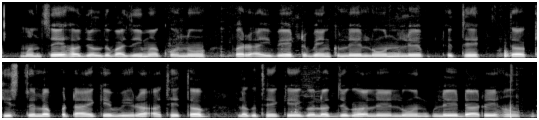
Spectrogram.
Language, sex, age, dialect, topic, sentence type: Chhattisgarhi, male, 18-24, Central, banking, statement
